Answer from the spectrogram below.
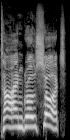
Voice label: Female Human Time

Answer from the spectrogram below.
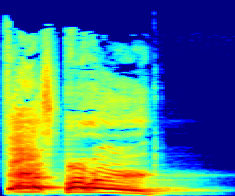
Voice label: Female Mech Attack

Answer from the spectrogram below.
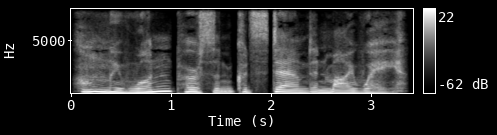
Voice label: Human Female

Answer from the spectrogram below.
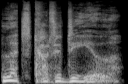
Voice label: Male Human Parrrley

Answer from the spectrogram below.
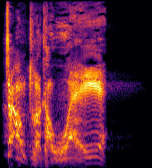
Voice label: Male Undead Attack

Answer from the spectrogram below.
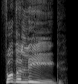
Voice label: Female Night Elf Attack; Elise

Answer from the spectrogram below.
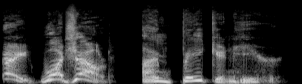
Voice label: Male Quilboar Play

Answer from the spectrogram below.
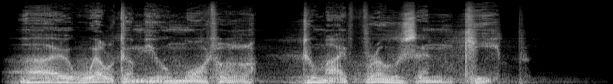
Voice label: Male Undead; The Lich King; greeting

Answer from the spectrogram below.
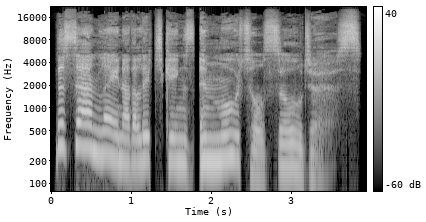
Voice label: Female San'layn Emote Picked

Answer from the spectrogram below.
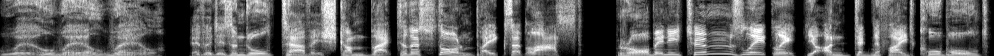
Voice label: Male Dwarf; Vanndar

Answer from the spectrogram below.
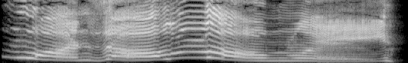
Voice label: Female Imp Play

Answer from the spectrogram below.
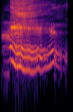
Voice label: Male Venthyr Death

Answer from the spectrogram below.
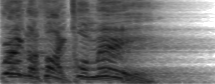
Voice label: Male Pitlord Play

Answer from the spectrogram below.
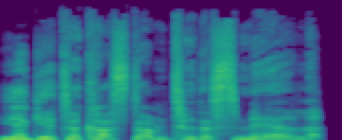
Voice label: Female Troll

